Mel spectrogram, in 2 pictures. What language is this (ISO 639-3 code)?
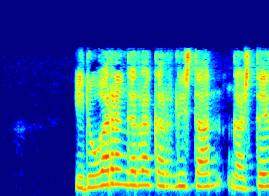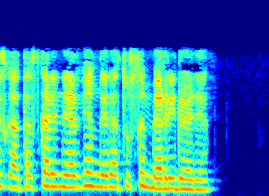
eus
